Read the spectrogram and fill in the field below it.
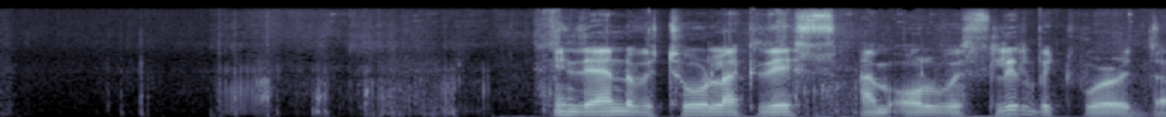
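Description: A heavy sled scrapes and hisses through deep snow.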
